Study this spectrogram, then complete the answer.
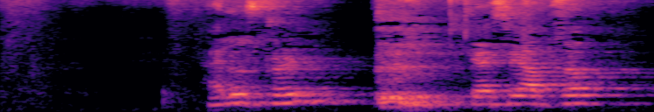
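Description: A middle-aged man speaks with animation close to the microphone.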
